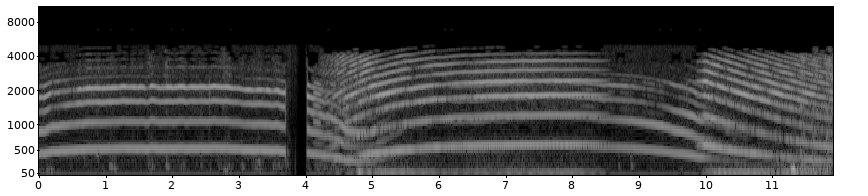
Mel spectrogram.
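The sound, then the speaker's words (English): A loud air siren wails steadily, its rich tone briefly cutting out, then dipping low and climbing back up before sliding down again in a long, mournful sweep, with no voices. “How about an air siren?”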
